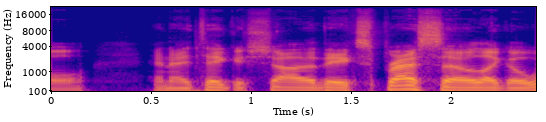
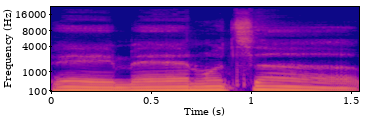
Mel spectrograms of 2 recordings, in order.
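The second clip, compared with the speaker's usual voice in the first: slow, very smooth, easy and laid-back voice; 3 semitones higher, 7 dB quieter than usual. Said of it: "very [name] attitude, very smooth".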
